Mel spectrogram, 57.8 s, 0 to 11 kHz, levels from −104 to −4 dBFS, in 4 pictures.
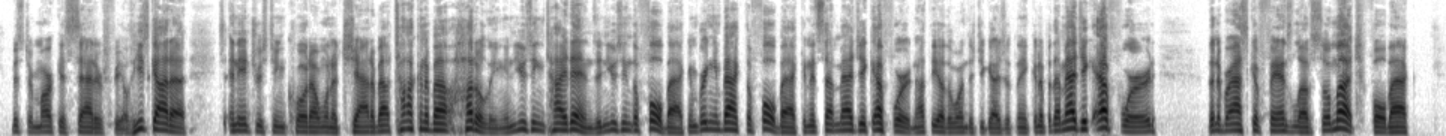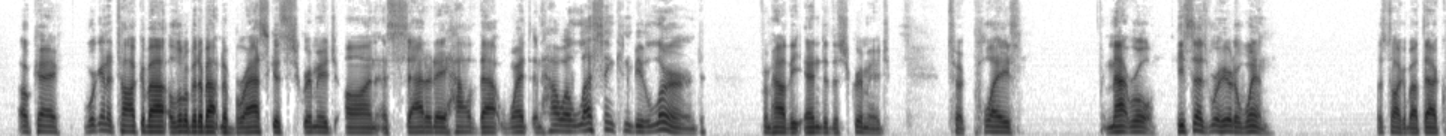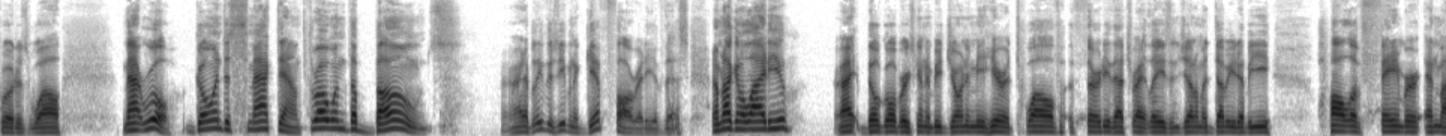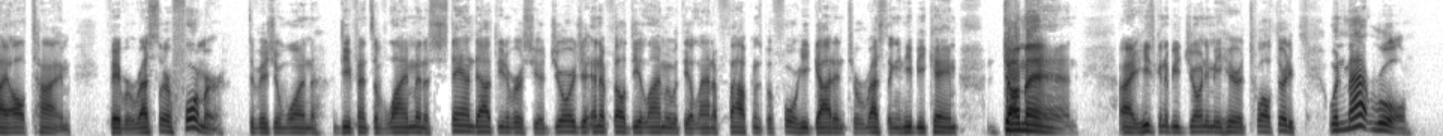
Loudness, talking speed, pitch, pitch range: -22 LUFS, 210 wpm, 120 Hz, 110-140 Hz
